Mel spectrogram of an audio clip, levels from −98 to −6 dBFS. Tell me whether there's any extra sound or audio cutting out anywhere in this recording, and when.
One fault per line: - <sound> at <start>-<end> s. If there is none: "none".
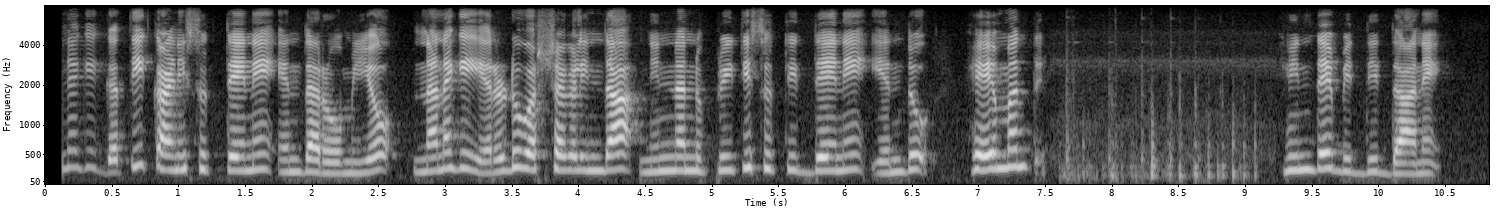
- thud at 7.6-9.2 s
